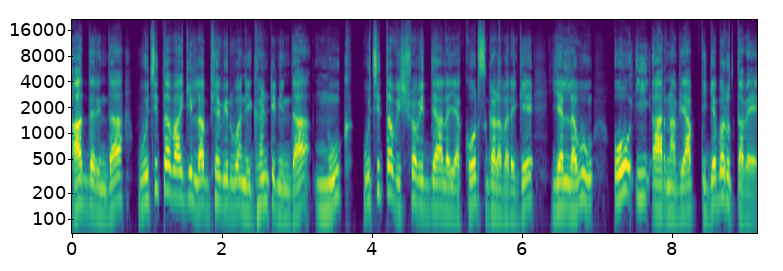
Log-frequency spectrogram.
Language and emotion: Kannada, neutral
